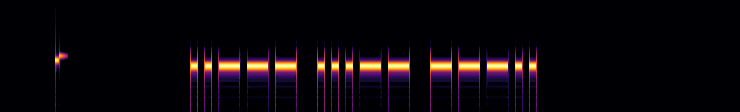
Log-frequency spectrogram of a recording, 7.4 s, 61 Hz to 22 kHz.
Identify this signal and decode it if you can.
Morse code, heard as a keyed tone, about 17 wpm, 700 Hz. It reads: 238
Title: Numbers - 3-Digit 17wpm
